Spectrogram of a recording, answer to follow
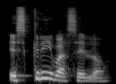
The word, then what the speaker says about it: escríbaselo: The first one is pronounced escríbaselo.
